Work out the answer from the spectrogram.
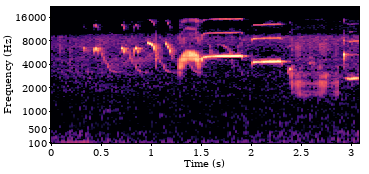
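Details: Canary song heard over a noisy background: looping whistled notes, a long steady high whistle, then a lower buzzy tone and a short clear note.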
